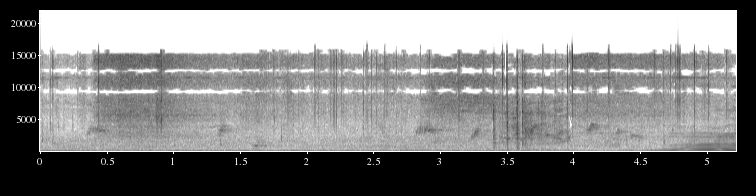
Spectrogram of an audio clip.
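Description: Hot water dripping and splashing back into a pot as blanched rice noodles are lifted out in a wire-mesh strainer, over a steady low hum. Near the end comes a short call that rises and falls in pitch.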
